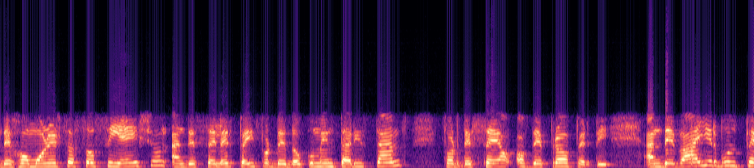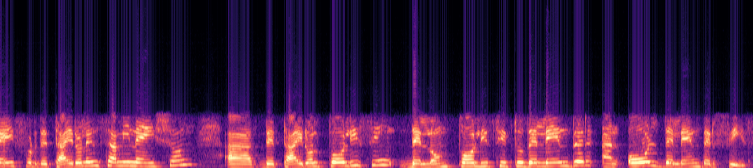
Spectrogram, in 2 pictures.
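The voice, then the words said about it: Colombian-accented English. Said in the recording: “I love your accent. ... I am from Barranquilla, Colombia.”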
